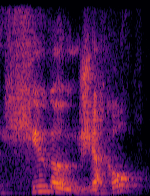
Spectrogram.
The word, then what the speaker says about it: Hugo Jacot: And Hugo Jacot, did I pronounce that correctly? You pronounced that correctly indeed.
